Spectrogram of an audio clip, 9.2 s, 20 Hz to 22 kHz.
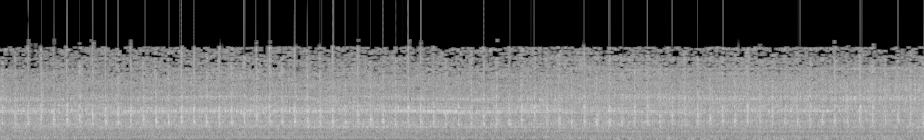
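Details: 1970 Malibu with a small-block Chevy 350 V8 at idle: a hard, sharp rap about four times a second, like a screwdriver handle striking the engine. The source of the loud knock is still being located.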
